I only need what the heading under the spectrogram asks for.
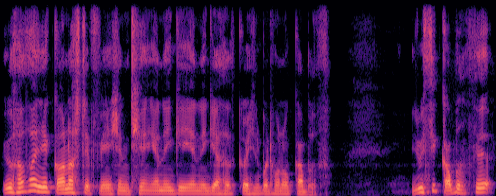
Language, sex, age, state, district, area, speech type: Kashmiri, male, 45-60, Jammu and Kashmir, Bandipora, rural, spontaneous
